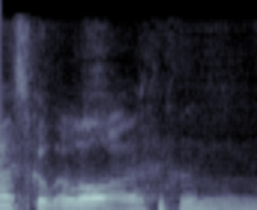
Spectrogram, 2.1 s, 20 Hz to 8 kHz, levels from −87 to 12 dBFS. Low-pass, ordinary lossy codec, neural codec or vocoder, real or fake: 7.2 kHz; AAC, 48 kbps; codec, 16 kHz, 1.1 kbps, Voila-Tokenizer; fake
